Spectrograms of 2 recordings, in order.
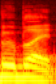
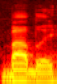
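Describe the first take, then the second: First: The name ends with a 'blay' sound. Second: The name ends with a 'blee' sound.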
